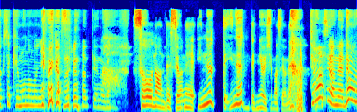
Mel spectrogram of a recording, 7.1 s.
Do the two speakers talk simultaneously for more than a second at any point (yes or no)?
no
